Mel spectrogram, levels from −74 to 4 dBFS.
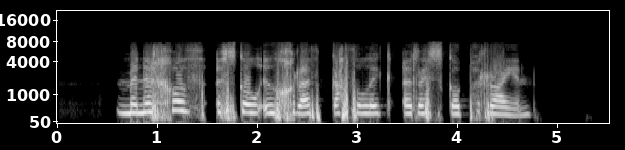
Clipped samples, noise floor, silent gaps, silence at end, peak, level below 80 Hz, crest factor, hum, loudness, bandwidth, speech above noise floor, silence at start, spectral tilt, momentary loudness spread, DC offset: under 0.1%; -73 dBFS; none; 0.8 s; 0 dBFS; -46 dBFS; 14 dB; none; -13 LUFS; 7.8 kHz; 61 dB; 0.6 s; -5.5 dB/octave; 7 LU; under 0.1%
